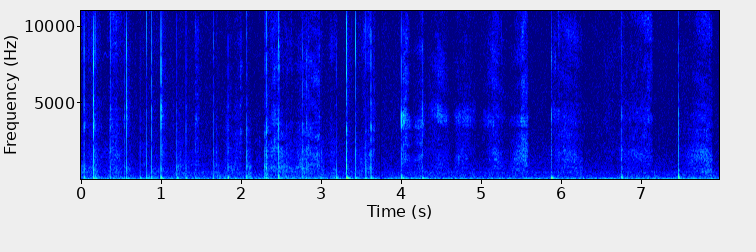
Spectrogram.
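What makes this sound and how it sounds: A long orange nail scratches and traces over the printed cover of a thin glossy paper magazine. The first half is a run of sharp, crisp scratch clicks, and the second half turns into softer, swishing strokes across the slick paper, all over a faint low hum.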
